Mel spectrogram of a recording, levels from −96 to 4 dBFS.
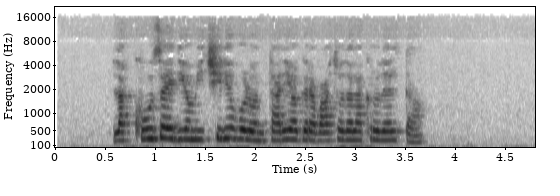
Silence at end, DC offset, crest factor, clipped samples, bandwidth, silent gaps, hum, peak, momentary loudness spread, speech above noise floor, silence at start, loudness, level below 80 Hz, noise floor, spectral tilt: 0.15 s; under 0.1%; 16 dB; under 0.1%; 16.5 kHz; none; none; -2 dBFS; 7 LU; 31 dB; 0.6 s; -16 LUFS; -50 dBFS; -47 dBFS; -3 dB/octave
